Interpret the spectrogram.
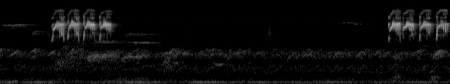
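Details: Blue-crowned hanging parrot calling in cap-cap, kiak-kiak and crap-crap styles, two rapid bursts of four shrill, buzzy notes about three seconds apart, with a soft low hum beneath.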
